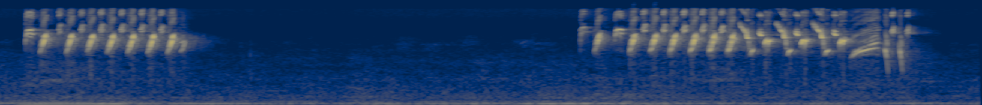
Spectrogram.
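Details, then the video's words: Moroccan European goldfinch singing: two bursts of rapid, bright, twittering notes, repeated about four per second, high-pitched and liquid, separated by a few seconds of quiet with faint low hum. "صوت الحسون المغربي"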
